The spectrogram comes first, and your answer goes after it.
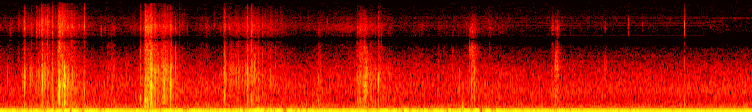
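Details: Crunching steps and scuffing in snow outdoors toward evening, with a steady high hiss and no animal calls.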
